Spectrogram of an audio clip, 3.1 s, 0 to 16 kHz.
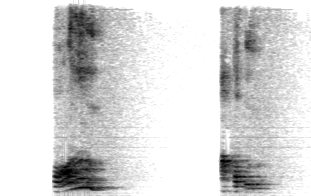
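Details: A 4-year-old adopted Congo African grey parrot speaks two short, voice-like phrases about a second apart, each with a bright, shifting tone and a quick fade.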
